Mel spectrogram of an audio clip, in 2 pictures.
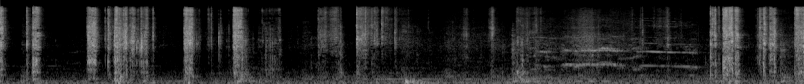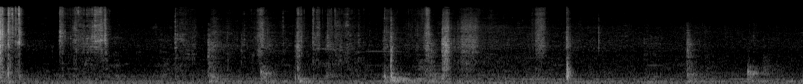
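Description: Crinkly plastic protective sheet being peeled and torn off the top of a new truck battery, a run of loud crackling rustles that thin out after about nine seconds.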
